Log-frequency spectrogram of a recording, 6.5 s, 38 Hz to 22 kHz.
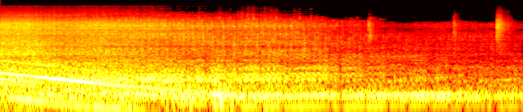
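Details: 1970 Opel GT, engine installed 2000 with 2700 miles, recently new 7-blade fan, aluminium radiator, rebuilt 28 A alternator, upgraded water pump; revs rise and fall with roar at 2500–3000 rpm, thin screech from 3500 rpm; cause unknown.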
